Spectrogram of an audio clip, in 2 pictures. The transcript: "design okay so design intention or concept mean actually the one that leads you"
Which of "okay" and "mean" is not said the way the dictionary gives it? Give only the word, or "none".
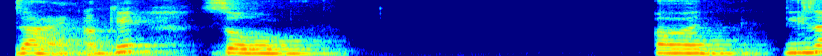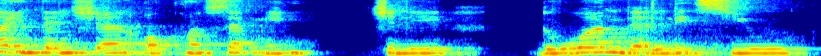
mean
